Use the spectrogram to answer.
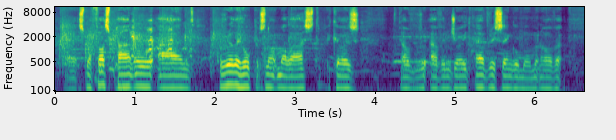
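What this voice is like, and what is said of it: Hoarse, nearly lost voice. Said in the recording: “you can tell that, but I've lost my voice.”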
